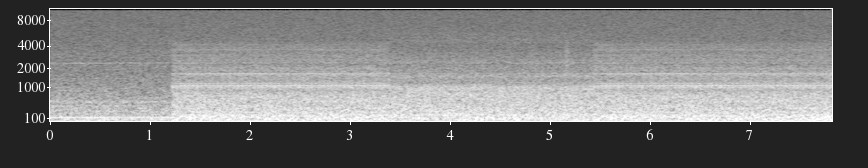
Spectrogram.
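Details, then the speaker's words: Weeylite Ninja 400 II bi-color video light with a soft steady fan whir and thin whine stepping up and down in pitch, plus a strange faint irregular clicking, also heard in silent mode. Fan noise with clicking. "unfortunately this light does have a bit of fan noise and while it's not much louder there is like the strange clicking noise"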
